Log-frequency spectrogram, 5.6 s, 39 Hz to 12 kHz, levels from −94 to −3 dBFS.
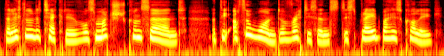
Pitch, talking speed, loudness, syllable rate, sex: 230 Hz, 175 wpm, -17 LUFS, 5.8 syllables/s, female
